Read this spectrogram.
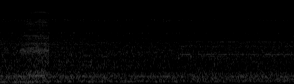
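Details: Car with AC on at idle, compressor that sounded rough at start-up now quiet: pressures about 30 psi low and 160 psi high, vent about 3 °C; even smooth hum, no growl from the pulley.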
